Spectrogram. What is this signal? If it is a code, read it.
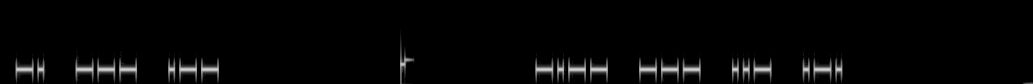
Morse code, heard as a keyed tone, about 22 wpm, spaced as for 16 wpm, 700 Hz. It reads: NOW YOUR
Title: 2x Character Spacing - Top 100 Words - 22wpm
